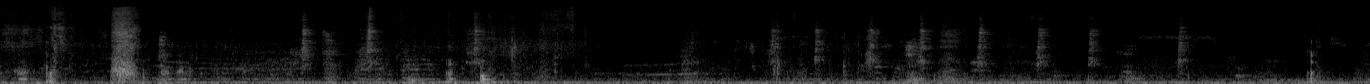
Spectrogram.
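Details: A wild boar in its nest gives soft, irregular grunts and snuffles, mixed with rustling and sharp clicks.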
